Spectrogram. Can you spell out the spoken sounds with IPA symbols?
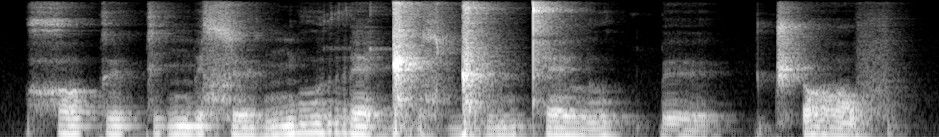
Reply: xɔkøkɪŋ͡mɪɬ ø ŋ͡murɛɡ͡ǁøɬ ɡ͡ǁumtʰɛ lukk͡pø | t͡ʃʼɔf

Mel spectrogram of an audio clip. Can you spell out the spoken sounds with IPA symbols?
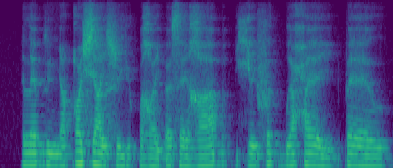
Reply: lɛb lyɲɛi̯qy ɕai̯ ɬyjyu̯k͡pəʁœi̯ ʔœsɛi̯ʁab | çəi̯fə ɡ͡bə ħɛi̯ | pɛu̯

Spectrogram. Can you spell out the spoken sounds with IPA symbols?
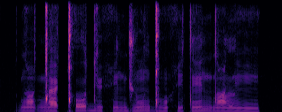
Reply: ɡɑ̃ŋ͡ǃæǃʰo dyhĩnd͡ʒũ ɡ͡ǃõhitẽ ndɑ̃lĩ

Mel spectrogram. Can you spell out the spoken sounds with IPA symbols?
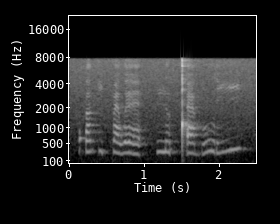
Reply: ʔɐkiʔ pæwɛ | nɯʔ ǃʼæbɾu ɾi

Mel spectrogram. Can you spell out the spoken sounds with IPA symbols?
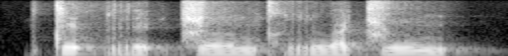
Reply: te˦˥ʔpre˨˩ʔ t͡ɕɤː˧ŋkʰru˨˩a̯t͡ɕuː˥˩ŋ

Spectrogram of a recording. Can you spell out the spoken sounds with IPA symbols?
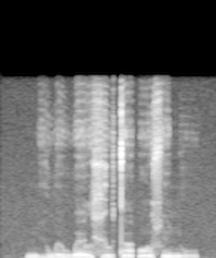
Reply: ŋiwɘu̯ wɛlxʲou̯tã ʔɔ̃lɬĩɲu

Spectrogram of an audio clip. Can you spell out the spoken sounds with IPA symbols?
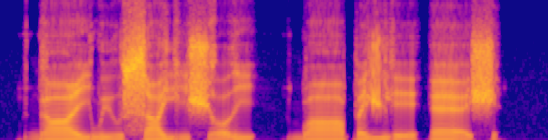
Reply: ɡɑːi̯wyu̯ sɑjiʃɔi̯ | bɑːpæʒje | æʃ

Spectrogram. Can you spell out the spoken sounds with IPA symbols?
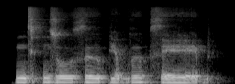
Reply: nditnzuːθɯːpʲʌ bɯːbθeːb

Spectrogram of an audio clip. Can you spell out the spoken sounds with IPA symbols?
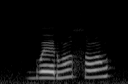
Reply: ɡʷɛ ɾusˤo

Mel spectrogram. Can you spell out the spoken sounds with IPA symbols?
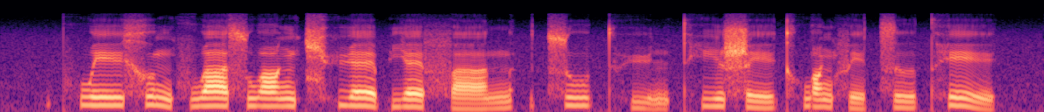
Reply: pʰwe˥ɪ̯xʊ˥˩ŋfwä˥swɑ˥ŋ t͡ɕʰɥɛ˥˧pjɛ˥˩ fa˧˥n | t͡su˥ t̪ʰy̰˨˩nt̪ʰi˥ ʂe˧˥ɪ̯kʰwɑ˧ŋfe˩ɪ̯ t͡sɹ̩˧˥t̪ʰe˥˩ɪ̯

